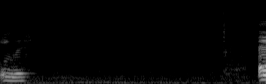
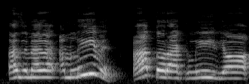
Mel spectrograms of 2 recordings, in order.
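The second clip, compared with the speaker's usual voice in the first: louder and higher, slowing to a stomp; heated; 7 semitones higher, 8 dB louder than usual. Retold or imitated. Telling viewers how she walked out, loud and heated. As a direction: drive it like storming out. Storming out.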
